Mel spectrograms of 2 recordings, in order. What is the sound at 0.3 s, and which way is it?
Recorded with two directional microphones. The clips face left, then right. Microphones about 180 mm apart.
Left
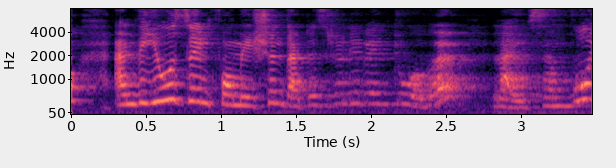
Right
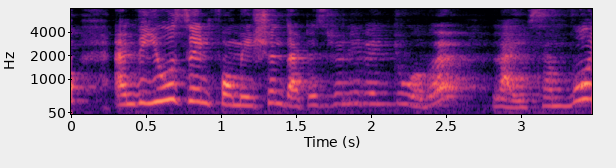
Speech, 30° right (ahead or behind).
